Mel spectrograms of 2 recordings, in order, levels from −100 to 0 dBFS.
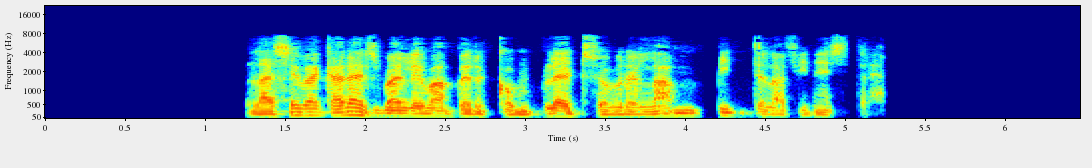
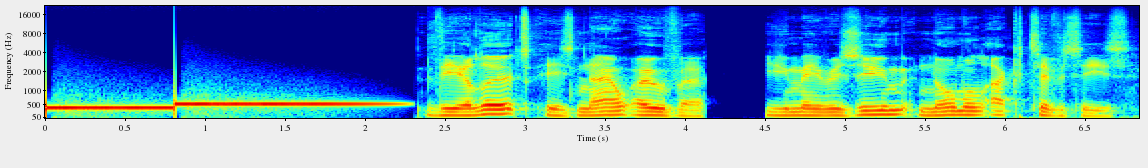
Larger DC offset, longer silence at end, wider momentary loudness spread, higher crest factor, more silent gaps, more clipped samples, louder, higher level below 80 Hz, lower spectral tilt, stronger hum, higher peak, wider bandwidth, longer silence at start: neither; first, 1.25 s vs 0.1 s; second, 11 LU vs 14 LU; first, 20 dB vs 14 dB; neither; neither; second, -20 LUFS vs -15 LUFS; about the same, -54 dBFS vs -52 dBFS; about the same, -6 dB/octave vs -7 dB/octave; neither; about the same, -2 dBFS vs -2 dBFS; second, 7.8 kHz vs 15.5 kHz; first, 1.25 s vs 0 s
